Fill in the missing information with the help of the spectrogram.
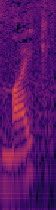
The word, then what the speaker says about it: Mike: My email address, if you have any questions or just want to get in touch with me, is Mike, M-I-K-E, at...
